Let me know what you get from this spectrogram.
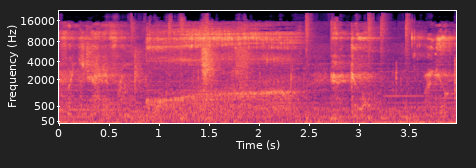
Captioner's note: skeleton snarling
